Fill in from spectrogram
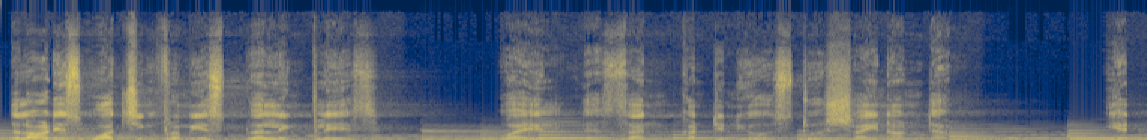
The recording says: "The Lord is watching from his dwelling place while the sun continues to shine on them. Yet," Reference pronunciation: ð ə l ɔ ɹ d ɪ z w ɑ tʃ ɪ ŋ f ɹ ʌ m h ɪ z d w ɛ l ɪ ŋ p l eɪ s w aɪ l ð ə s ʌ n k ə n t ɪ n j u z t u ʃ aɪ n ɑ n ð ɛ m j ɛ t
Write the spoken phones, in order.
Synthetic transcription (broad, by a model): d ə l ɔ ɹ d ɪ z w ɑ tʃ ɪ ŋ f ɹ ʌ m h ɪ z d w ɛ l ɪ ŋ p l eɪ s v aɪ l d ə s ʌ n k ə n t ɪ n j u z t u ʃ aɪ n ɑ n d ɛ m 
